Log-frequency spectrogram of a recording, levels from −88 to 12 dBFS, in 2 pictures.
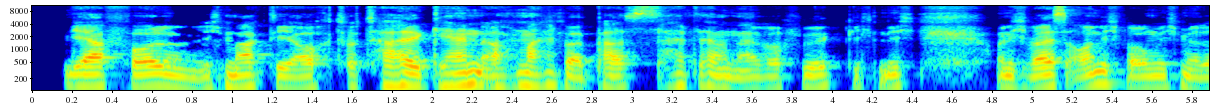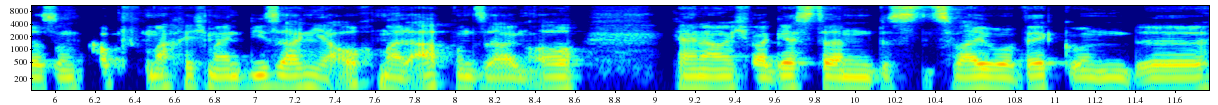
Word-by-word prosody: Ja, 130 0 +7
voll 130 0 +4
und 115 -4 -3
ich 110 +2 -8
mag 125 +1 +2
die 120 -2 0
auch 115 +1 -1
total 135 0 +4
gern, 135 +3 +3
aber - - 0
manchmal 135 0 +1
passt's 115 0 +1
halt 135 0 -6
dann 120 -4 -1
einfach 115 +2 -5
wirklich 125 +1 -6
nicht. 125 0 -6 0.4
Und 120 - -2
ich 120 - -4
weiß 125 +2 +6
auch - - 0
nicht, 150 0 -1
warum 115 +1 -1
ich 115 +1 -7
mir 110 -3 -3
da 110 - -2
so 105 - -3
'n 110 - -9
Kopf - - -8
mache. - - -5
Ich 120 - -9
meine, 115 -1 -4
die 120 - -3
sagen 125 0 0
ja 110 - -4
auch - - -4
mal - - -3
ab - - -1
und 115 - -6
sagen: 105 -1 -4
„Oh, 110 0 -3 0.4
keine 115 0 -1
Ahnung, 115 0 -1
ich 115 - -7
war 110 - 0
gestern 110 -2 +2
bis - - +4
2:00 110 0 +2
weg 120 +1 -2
und, 105 -1 -7
äh, 105 +1 -2
115 Hz, 260 wpm, -23 LUFS, 110-125 Hz, 0.4 s, Ja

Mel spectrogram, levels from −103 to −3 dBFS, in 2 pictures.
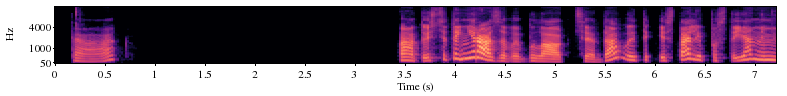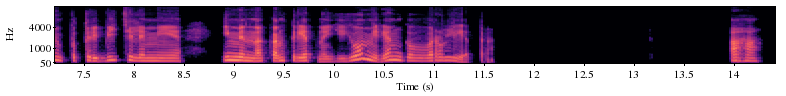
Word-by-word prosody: Так. 165 +9 -8 2.7
А, 210 -1 +4
то 185 - -6
есть 190 +5 -4
это 295 +4 +1
не 340 +5 +3
разовая 175 - +8
была 160 -3 +2
акция, 145 +1 -6
да? 130 - +3
Вы 245 - -3
таки 220 -3 -7
стали 250 +8 +4
постоянными 245 +4 -1
потребителями 185 -3 -5 0.4
именно 210 -6 +1
конкретно 195 0 -2
ее 160 - -4
меренгового 195 - -4
рулета. 200 -1 -9 2.3
Ага. 180 -2 -4
195 Hz, 85 wpm, -31 LUFS, 175-225 Hz, 2.7 s, разовая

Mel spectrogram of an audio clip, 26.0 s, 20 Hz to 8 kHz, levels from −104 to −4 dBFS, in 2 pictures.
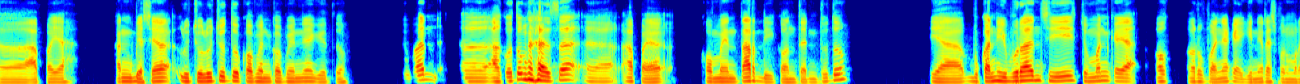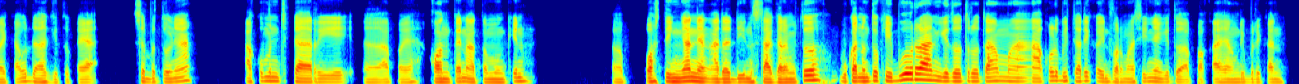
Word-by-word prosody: eee, 105 0 -3
apa 105 +2 -3
ya, 110 +1 -1 0.4
kan 130 +2 0
biasanya 130 +4 +3
lucu-lucu 135 +2 +3
tuh 145 0 +3
komen-komennya 125 0 +1
gitu. 110 -1 -6 0.6
Cuman, 180 +10 0 0.3
eee, 130 0 0
aku 145 +4 +1
tuh 205 - +4
ngerasa, 185 -1 +8 0.2
eee, 125 -2 -4
apa 135 -3 -2
ya, 115 +2 +3 0.5
komentar 125 +3 +3
di 115 -3 -5
konten 110 0 -4
itu 125 - -6
tuh, 195 +3 0 0.8
ya 115 -1 +2
bukan 135 +2 +3
hiburan 155 +3 +6
sih, 155 +2 +2
cuman 150 +1 -1
kayak, 135 -3 +1 0.2
"Oh, 130 - +2 0.2
rupanya 120 -1 -1
kayak 120 -4 -3
gini 110 +2 -3
respon 115 -1 -4
mereka." 105 +5 -6
Udah 115 -4 -3
gitu, 100 -2 -14
kayak 105 0 -5 0.4
sebetulnya 120 +6 -4 0.5
aku - - -5
mencari, 115 -5 -2
eee, 105 -2 -10
apa 105 +1 -9
ya, 110 - -7
konten 115 +2 -1
atau 110 0 -5
mungkin, 125 +6 -4 0.8
eee, 105 -1 -7 0.2
postingan 130 +2 +3
yang 120 - 0
ada 110 0 +2
di 115 +1 -2
Instagram 105 -1 0
itu 175 +6 +4 0.2
bukan 135 +1 +1
untuk 155 -1 -1
hiburan 185 +3 +5
gitu 140 -1 +1
terutama. 140 -1 -2
Aku 120 +7 -3
lebih 150 -1 -3
cari 140 +2 -4
ke 135 - -6
informasinya 120 +1 -5
gitu, 110 -1 -6
apakah 105 +1 -6
yang 110 0 -4
diberikan 105 0 -8
125 Hz, 155 wpm, -24 LUFS, 110-140 Hz, 0.8 s, ngerasa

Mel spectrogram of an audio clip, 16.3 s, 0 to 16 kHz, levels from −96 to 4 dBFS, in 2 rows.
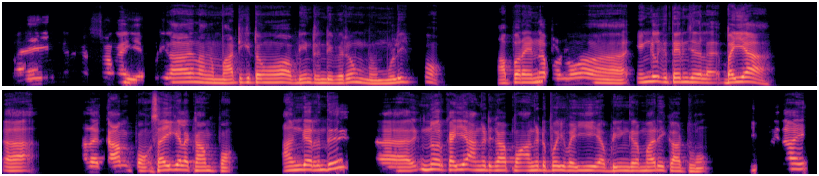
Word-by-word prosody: பயங்கர 385 -2 -7
கஷ்டங்க! 195 -2 -9 0.2
"எப்டிலாம் 185 +3 -1
நாங்க 165 -3 0
மாட்டிக்கிட்டோம்"அப்டின் 170 0 0
2 150 0 +1
பேரும் 175 +4 0
மு 130 - 0
முழிப்போம். 180 +3 -3 0.6
அப்பறம் 175 +4 +2
என்ன 195 +2 +2
பண்ணுவோம்! 175 +2 -1 0.5
எங்களுக்கு 200 -2 +2
தெரிஞ்சதில 185 -3 +2 0.2
"பையா" 195 +2 +5 0.7
ஆ - - +2 0.7
அதை 175 0 +1
காம்ப்போம். 175 -3 0
சைகைல 190 +2 +4
காம்ப்போம். 155 -3 -1 0.6
அங்கருந்து 200 +4 +3 0.7
அ - - +3 0.2
இன்னொரு 210 0 +2
கைய 200 +3 +4
அங்குட்டு 185 -1 0
காம்ப்போம். 175 -1 0
"அங்குட்டு 180 0 0
போய் 180 -1 +2
வையு" 175 +2 0
அப்படிங்கிற 160 +1 0
மாரி 175 +1 +2
காட்டுவோம். 135 -2 -2 0.5
இப்புடி 180 - -18
தான் 235 0 +2
180 Hz, 125 wpm, -22 LUFS, 165-190 Hz, 0.7 s, பையா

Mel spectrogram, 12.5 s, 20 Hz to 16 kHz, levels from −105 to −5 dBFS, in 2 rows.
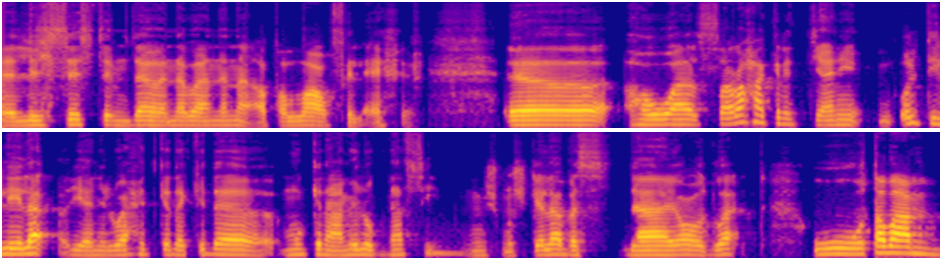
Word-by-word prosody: للسِّيستم 130 0 -5
ده 125 0 -1
بقى 125 -1 -1
إن 125 +1 -10
أنا 125 -1 -7
أطلّعُه 120 0 -1
في 115 - -13
الآخر، - - -13 0.6
آآ 135 0 +6
هو 145 +1 +1
الصراحة 160 +9 -2
كانت 155 -3 -13
يعني 135 0 -5 0.2
قُلت 175 -1 -6
ليه 160 -1 +1
لأ، 175 +8 +4
يعني 125 -2 -6
الواحد 140 +3 -5
كده 145 -1 -5
كده 140 -2 0
ممكن 145 +1 -6
أعملُه 140 +3 -2
بنفسي، 140 +4 -12 0.2
مش 125 +1 -18
مشكلة 135 +6 -3
بس 130 -2 -7
ده 130 0 +5
هيقعد 135 -1 -1
وقت، 150 +1 -5 0.3
وطبعًا 165 +4 +5
140 Hz, 145 wpm, -22 LUFS, 130-150 Hz, 0.6 s, آآ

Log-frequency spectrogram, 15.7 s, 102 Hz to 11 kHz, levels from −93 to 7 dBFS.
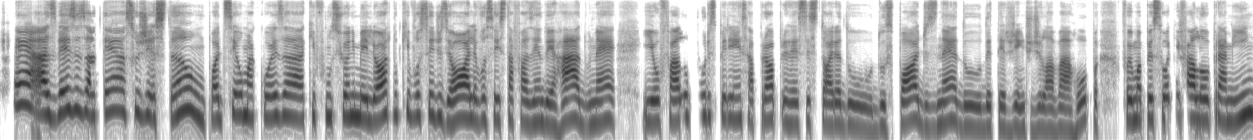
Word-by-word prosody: É, 335 0 +5
às 245 -7 +7
vezes 275 +2 +3
até 250 +3 +1
a 270 - 0
sugestão 240 0 +1
pode 205 +2 -1
ser 245 -2 -1
uma 230 -2 0
coisa 225 -1 0
que 230 - -8
funcione 225 +1 -2
melhor 210 +2 +4
do 240 - -9
que 250 +3 -8
você 235 +1 -4
dizer: 215 -5 -2
"Olha, 210 +1 +6
você 205 +1 -4
está 200 0 -3
fazendo 185 0 -4
errado", 180 +1 +3
né, 190 +3 -1 0.3
e 190 - -7
eu 190 0 +2
falo 200 +4 0
por 230 0 -7
experiência 210 -3 -5
própria, 200 0 -2
essa 180 +2 -4
história 175 -2 -2
do 160 -4 -5
dos 160 +3 -6
pods, 185 -4 +1
né, 190 +3 -2
do 165 -2 -4
detergente 155 -1 -6
de 150 +2 -8
lavar 145 -1 -2
roupa, 175 +4 -4 0.3
foi 195 - 0
uma 200 0 0
pessoa 210 +1 -1
que 225 - -12
falou 210 -3 +3
para 205 -3 0
mim, 215 +7 +2
205 Hz, 180 wpm, -23 LUFS, 180-230 Hz, 0.3 s, às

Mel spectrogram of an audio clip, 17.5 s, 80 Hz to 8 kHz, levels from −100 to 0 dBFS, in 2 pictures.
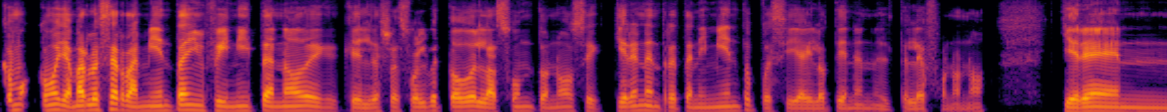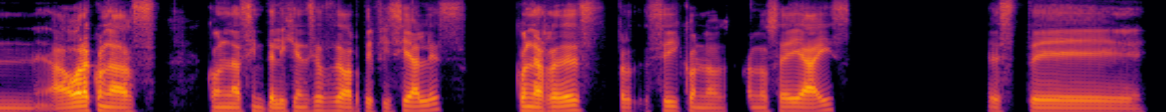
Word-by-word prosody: ¿Cómo 135 +3 -3
cómo 140 +2 +2
llamarlo? 125 +2 +6
Esa 155 +3 +5
herramienta 125 0 +4
infinita, 120 -3 +1
¿no?, 120 +2 0
de 110 -5 -2
que 100 - -4
les 100 +1 -5
resuelve 110 +2 -5
todo 115 0 0
el 115 - 0
asunto, 115 +1 -3
¿no?, 110 +2 -8
si 105 - -6
quieren 120 +3 -1
entretenimiento, 110 +2 -5
pues 95 -7 -9
sí, 95 -2 -7
ahí 90 - -2
lo 90 0 -8
tienen 90 -1 -9
en 85 - -15
el 80 - -17
teléfono, 85 +1 -9
¿no?, - - -15 0.5
quieren 100 -3 +1
ahora 120 +5 +8
con - - +1
las 105 -2 +2 0.3
con 105 -1 -5
las 100 +4 0
inteligencias 110 +3 -4
artificiales, 115 - -1 0.3
con 115 - +2
las 105 -1 +6
redes, 120 +2 +1
pero 105 -1 -7
sí, 120 -1 -5
con 100 - -5
los 95 0 -8
con 105 - -12
los 100 +1 -6
AI. 110 +4 +2 1.1
Este, 95 -3 -3
110 Hz, 160 wpm, -26 LUFS, 100-120 Hz, 1.1 s, ahora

